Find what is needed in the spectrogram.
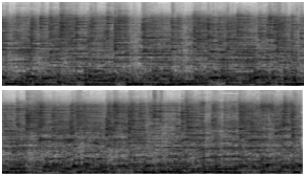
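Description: Gion-bayashi festival music played from floats: taiko drums and rapidly struck hand gongs (kane) clanging in a steady, dense rhythm. It sounds like a tatakiai, with more than one float playing against each other at the same time.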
